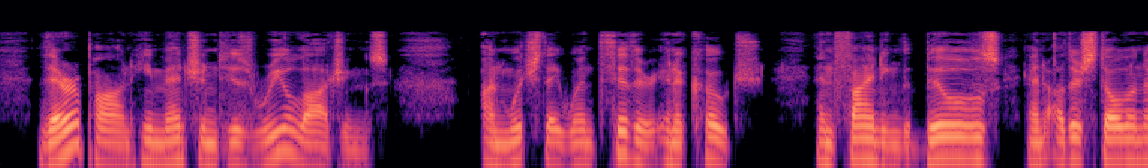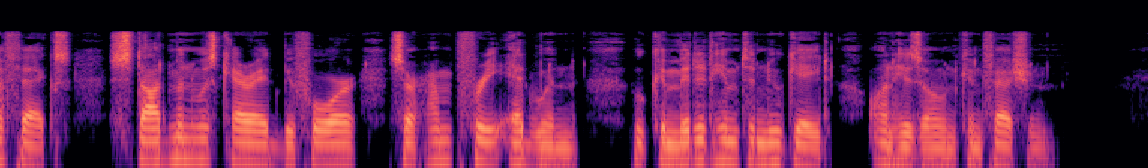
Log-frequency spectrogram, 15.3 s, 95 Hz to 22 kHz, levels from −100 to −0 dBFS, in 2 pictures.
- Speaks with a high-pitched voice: No, low, 110 Hz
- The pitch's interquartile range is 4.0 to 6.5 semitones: No, average, 3.2 semitones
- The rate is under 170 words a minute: Yes, average, 155 wpm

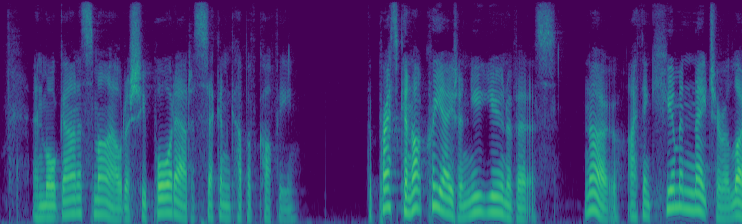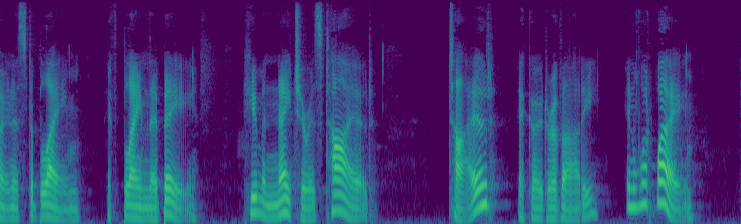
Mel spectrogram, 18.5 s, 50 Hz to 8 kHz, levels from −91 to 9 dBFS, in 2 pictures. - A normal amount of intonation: No, wide, 7.1 semitones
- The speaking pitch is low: Yes, low, 120 Hz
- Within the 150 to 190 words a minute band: No, slow, 135 wpm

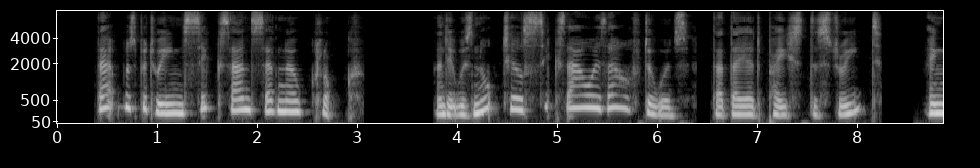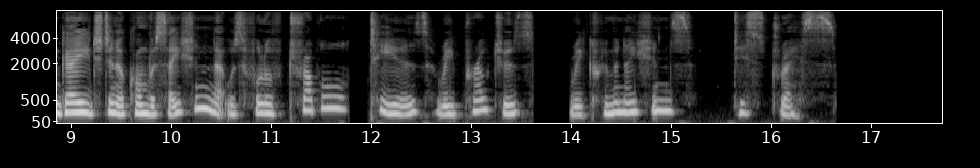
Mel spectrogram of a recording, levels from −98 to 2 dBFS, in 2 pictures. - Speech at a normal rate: No, slow, 115 wpm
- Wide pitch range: Yes, wide, 6.2 semitones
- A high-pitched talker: Yes, high, 220 Hz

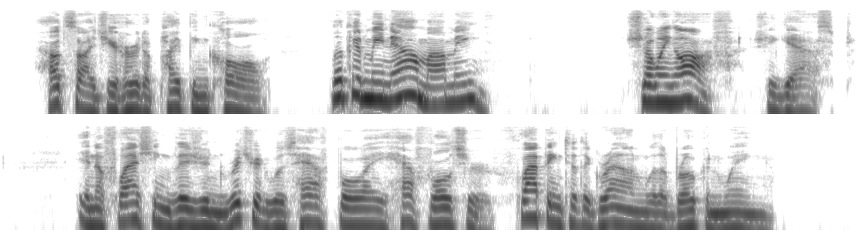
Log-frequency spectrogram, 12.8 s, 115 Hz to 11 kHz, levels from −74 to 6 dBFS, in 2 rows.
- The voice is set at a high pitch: No, medium, 140 Hz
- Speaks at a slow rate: No, average, 155 wpm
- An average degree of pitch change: No, wide, 5.8 semitones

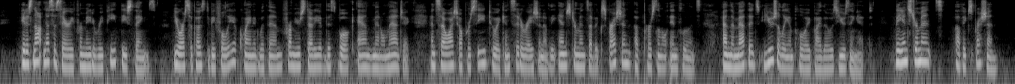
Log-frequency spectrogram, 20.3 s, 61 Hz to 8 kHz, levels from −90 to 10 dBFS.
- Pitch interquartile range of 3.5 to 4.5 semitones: No, average, 2.9 semitones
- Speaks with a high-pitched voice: No, medium, 165 Hz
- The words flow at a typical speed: Yes, average, 170 wpm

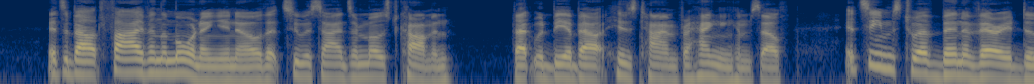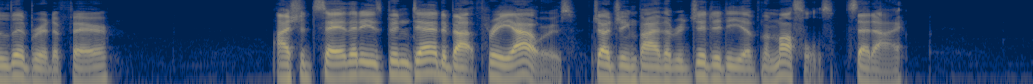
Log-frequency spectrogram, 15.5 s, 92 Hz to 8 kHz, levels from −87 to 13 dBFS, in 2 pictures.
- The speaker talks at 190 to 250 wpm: Yes, average, 195 wpm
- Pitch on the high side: No, low, 130 Hz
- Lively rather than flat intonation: No, average, 4.0 semitones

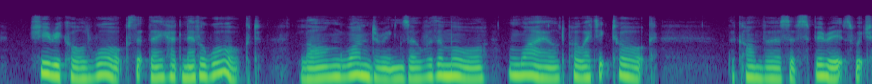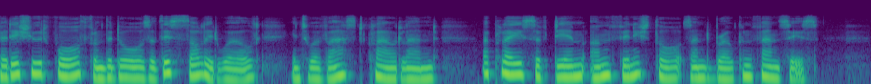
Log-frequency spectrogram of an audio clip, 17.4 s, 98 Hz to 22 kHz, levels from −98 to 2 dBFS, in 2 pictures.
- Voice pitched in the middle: Yes, medium, 155 Hz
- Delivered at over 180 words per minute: No, average, 150 wpm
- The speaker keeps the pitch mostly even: No, average, 3.4 semitones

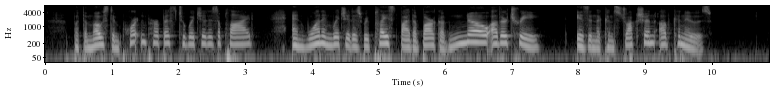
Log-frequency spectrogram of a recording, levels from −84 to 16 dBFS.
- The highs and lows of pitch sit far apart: Yes, wide, 5.7 semitones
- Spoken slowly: No, average, 165 wpm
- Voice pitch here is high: No, medium, 180 Hz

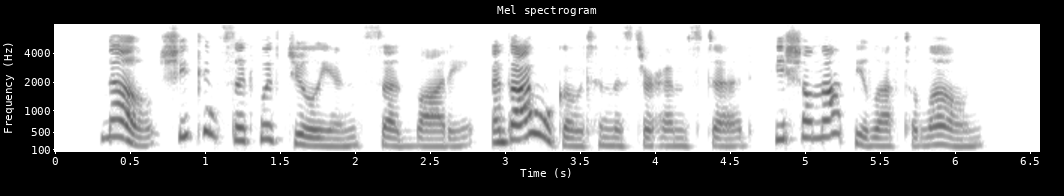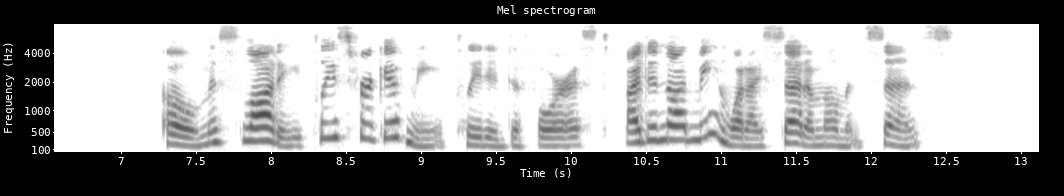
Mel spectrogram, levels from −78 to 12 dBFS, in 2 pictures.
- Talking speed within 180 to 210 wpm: Yes, average, 185 wpm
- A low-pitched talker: No, high, 200 Hz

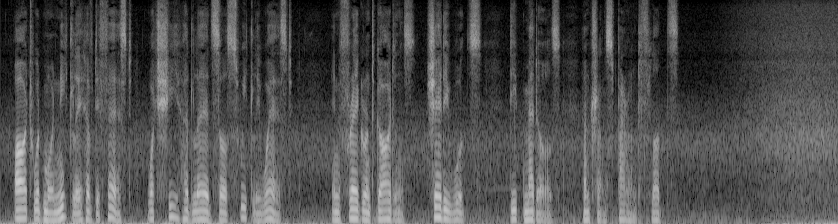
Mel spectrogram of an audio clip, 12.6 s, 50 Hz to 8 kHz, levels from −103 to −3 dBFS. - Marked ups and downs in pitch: No, average, 3.0 semitones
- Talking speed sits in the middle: No, slow, 110 wpm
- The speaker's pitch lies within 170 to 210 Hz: No, low, 110 Hz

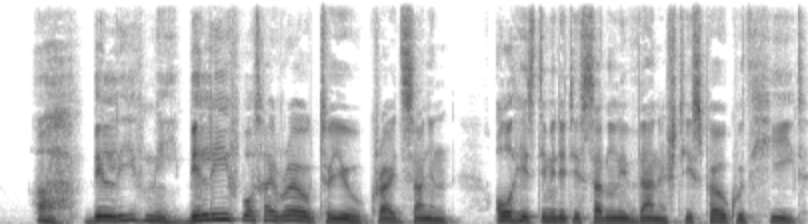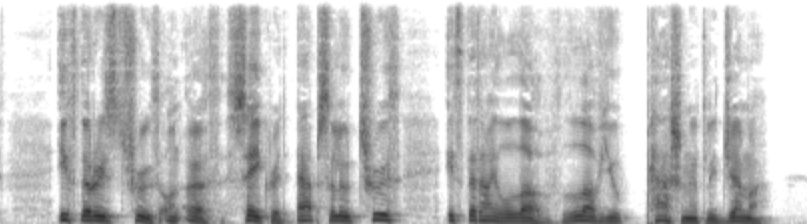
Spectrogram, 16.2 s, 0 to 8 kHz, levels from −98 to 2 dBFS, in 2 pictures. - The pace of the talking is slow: Yes, slow, 130 wpm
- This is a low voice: Yes, low, 130 Hz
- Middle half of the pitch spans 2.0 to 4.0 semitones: No, average, 5.1 semitones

